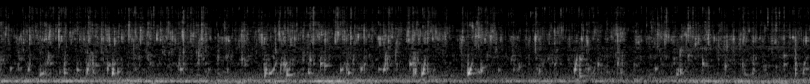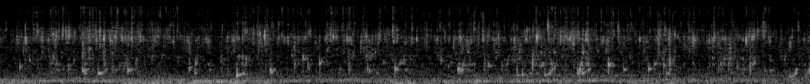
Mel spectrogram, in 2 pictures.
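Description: A small bird chirps and twitters nearby.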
